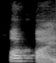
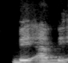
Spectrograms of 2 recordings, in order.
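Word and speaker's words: 爸爸: cuma ingat di sini walaupun haninginya b a ba a Tapi bacanya bukan Baba tetapi papa ya karena B kan bacanya P ya oke mama itu Ibu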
